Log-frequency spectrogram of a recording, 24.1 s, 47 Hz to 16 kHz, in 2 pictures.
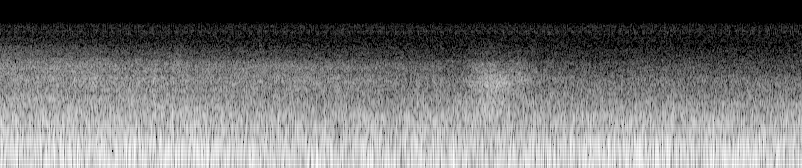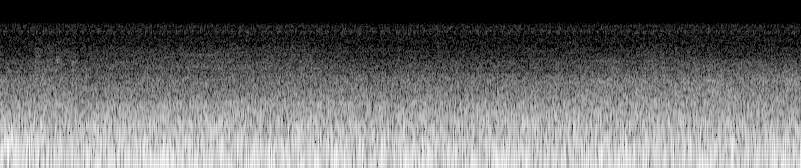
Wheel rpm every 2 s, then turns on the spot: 0, 0, 0, 0, 0, 0, 0, 0, 0, 0, 0, 0.
none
